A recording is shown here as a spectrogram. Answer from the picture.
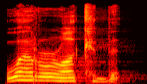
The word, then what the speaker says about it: والركب: اقرأ كلمة والركب ولاحظ أن اللام شمسية تكتب ولا تلفظ ولذلك ميزها لك مصحف التجويد باللون الرمادي إشارة منه إلى عدم نطقها.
